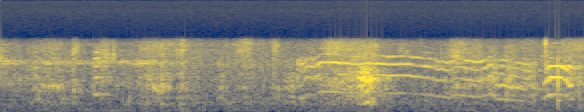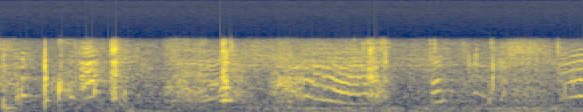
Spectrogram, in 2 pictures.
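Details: Little puppies with their mother Chili give squeaky whines and yips that slide up and down in short bursts, with soft clicks and rustling between them and a low murmur behind.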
